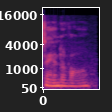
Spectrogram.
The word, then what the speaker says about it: Sandoval: I know you're Canadian, but it's pronounced Sandoval.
